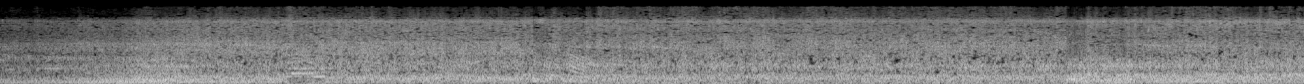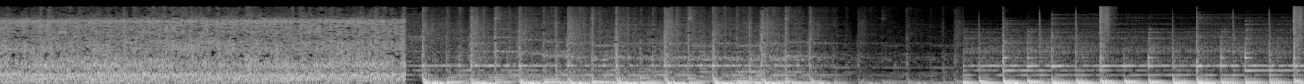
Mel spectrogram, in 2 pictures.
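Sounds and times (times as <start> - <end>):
train wheels rolling on rails: 0.0 - 17.2.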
